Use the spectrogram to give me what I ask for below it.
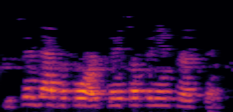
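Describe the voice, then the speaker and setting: A man's voice: sits high, fairly even intonation, quick pace. A man making dry, sarcastic remarks while commenting on a video game. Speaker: let's play co-host. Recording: tinny, echoey audio with music.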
